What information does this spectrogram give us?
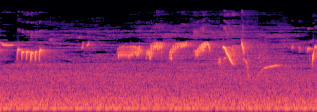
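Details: Canary tutor song in the 'cengkok mewah' style: high buzzy trills and short whistled slurs that run into quick descending notes, with a constant low hum behind.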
